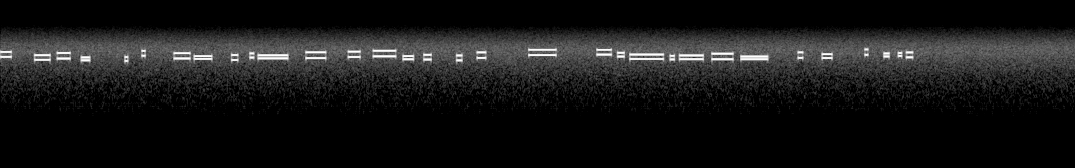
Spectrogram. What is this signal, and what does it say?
Pairs of high tones at irregular times. There is no code.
